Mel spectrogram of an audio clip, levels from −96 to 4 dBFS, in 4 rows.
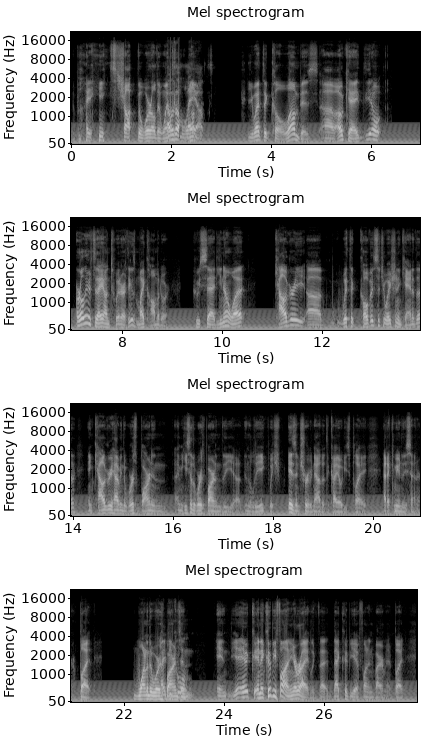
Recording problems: electrical hum; faint; throughout; 60 Hz, 25 dB below the speech

